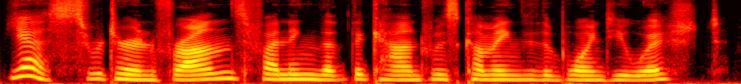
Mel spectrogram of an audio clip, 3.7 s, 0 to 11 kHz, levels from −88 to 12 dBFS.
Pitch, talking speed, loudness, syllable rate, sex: 195 Hz, 225 wpm, -18 LUFS, 5.0 syllables/s, female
